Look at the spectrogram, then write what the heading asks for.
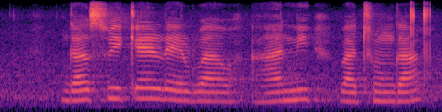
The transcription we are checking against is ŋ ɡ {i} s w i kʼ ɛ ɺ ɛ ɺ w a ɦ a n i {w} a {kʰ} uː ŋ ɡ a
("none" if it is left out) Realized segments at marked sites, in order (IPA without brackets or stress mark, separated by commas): a, β, tʰ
